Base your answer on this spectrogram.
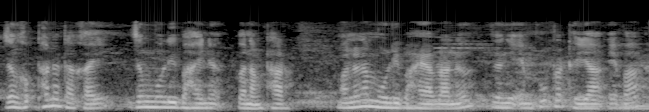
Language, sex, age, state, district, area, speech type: Bodo, male, 18-30, Assam, Chirang, rural, spontaneous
